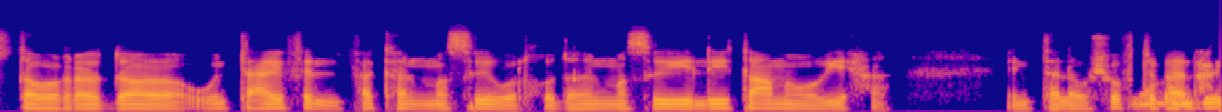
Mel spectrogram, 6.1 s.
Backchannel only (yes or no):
yes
